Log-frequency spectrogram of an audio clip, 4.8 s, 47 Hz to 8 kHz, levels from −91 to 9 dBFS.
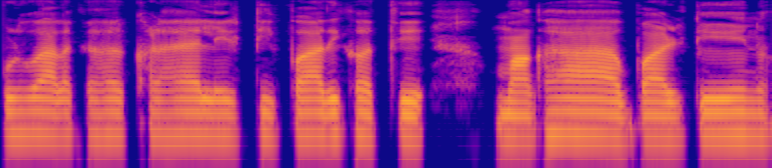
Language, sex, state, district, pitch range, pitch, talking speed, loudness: Awadhi, male, Chhattisgarh, Balrampur, 125-130 Hz, 130 Hz, 125 wpm, -18 LUFS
